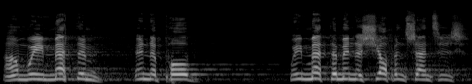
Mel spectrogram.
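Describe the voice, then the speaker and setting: Hoarse Australian union man in a hall. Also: extremely high pitch, steady tone, measured pace. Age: older. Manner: rousing, rising to shouted emphasis. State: losing his voice. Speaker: union speaker. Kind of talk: keynote speech. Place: large convention hall. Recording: reverberant convention hall.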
